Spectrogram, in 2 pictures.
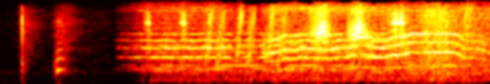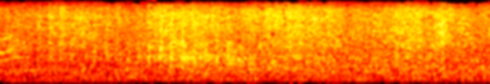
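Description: Two sharp clicks, then a metro train starts up with a rising tonal electric whine that fades into a steady, fairly loud rolling rumble of wheels on rails, with no talking.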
